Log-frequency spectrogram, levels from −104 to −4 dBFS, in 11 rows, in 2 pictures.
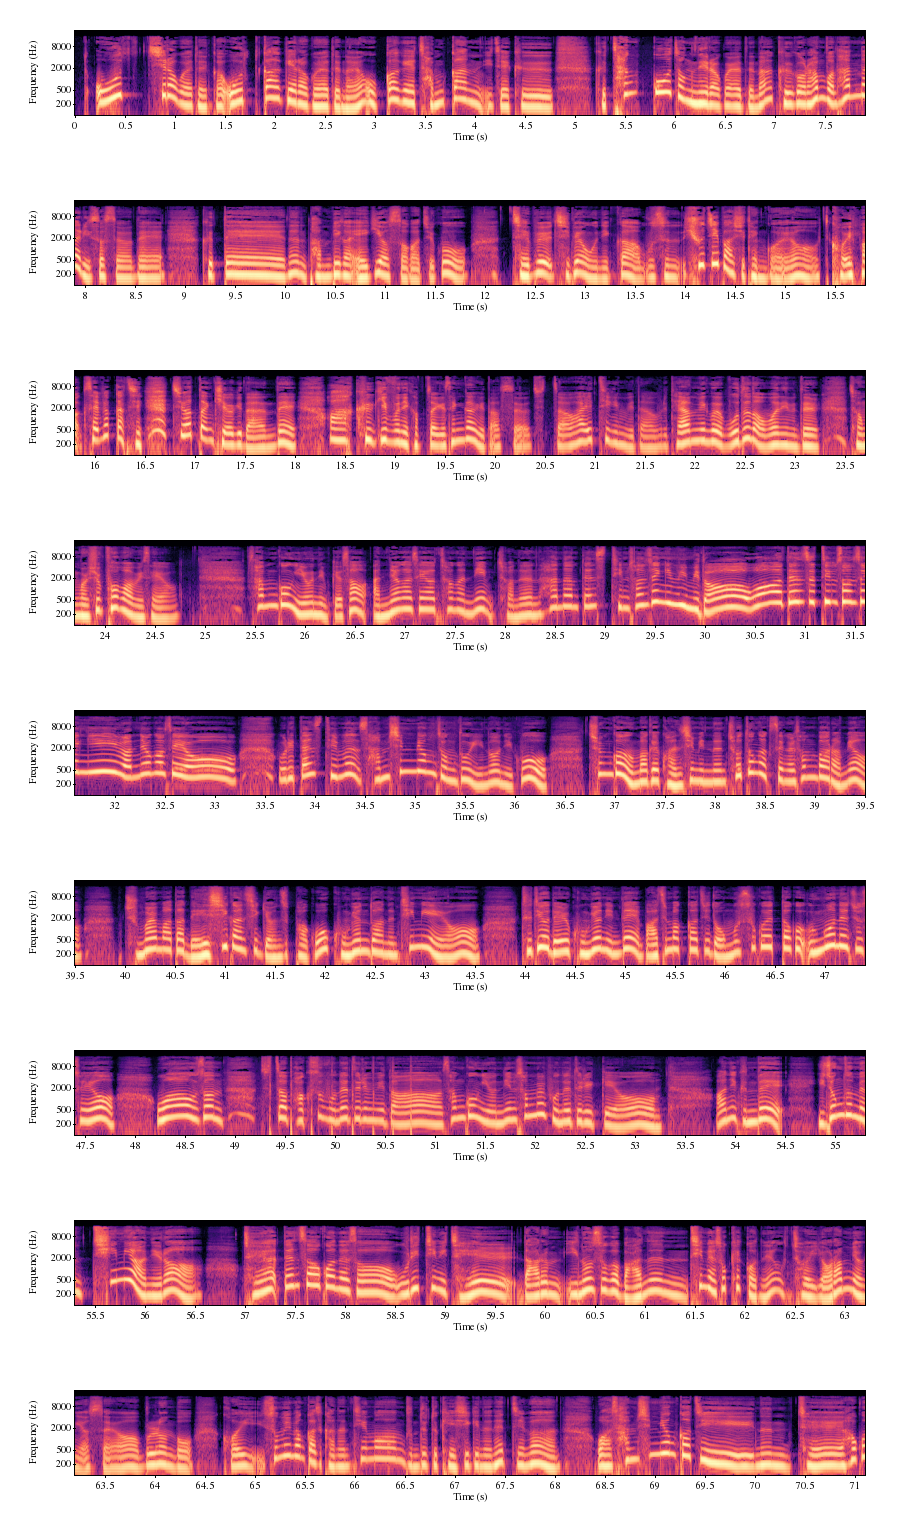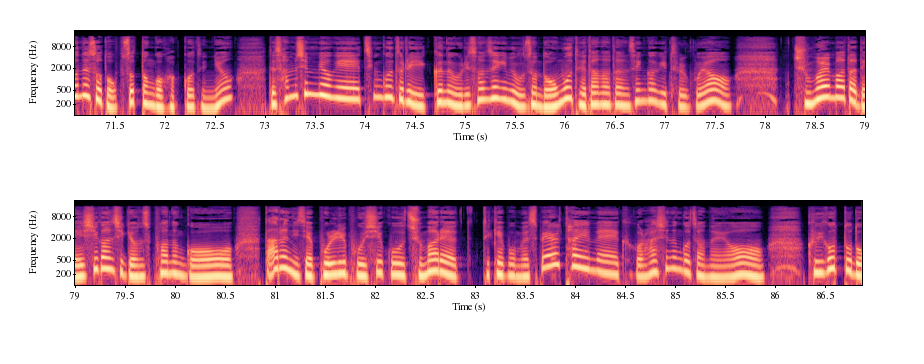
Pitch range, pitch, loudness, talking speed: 190-295 Hz, 235 Hz, -14 LUFS, 305 characters per minute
